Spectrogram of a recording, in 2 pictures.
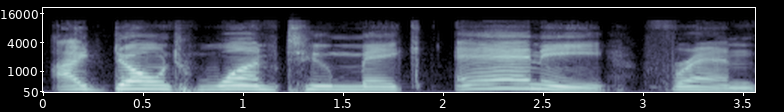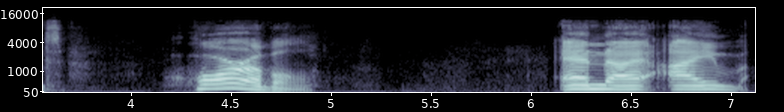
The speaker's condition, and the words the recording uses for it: Aphasia. I had a seizure, and I have aphasia and apraxia.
